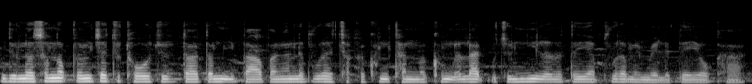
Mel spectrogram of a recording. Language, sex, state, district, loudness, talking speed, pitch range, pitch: Wancho, male, Arunachal Pradesh, Longding, -19 LUFS, 295 wpm, 115-130 Hz, 125 Hz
